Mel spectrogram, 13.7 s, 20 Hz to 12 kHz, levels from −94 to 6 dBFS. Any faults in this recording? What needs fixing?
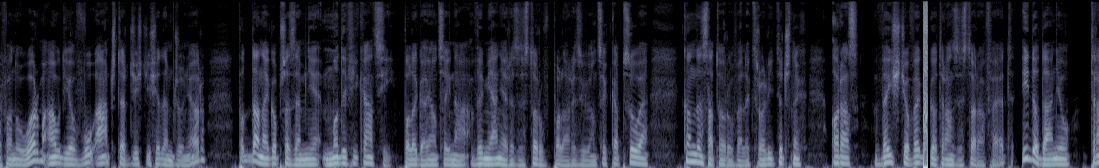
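A burst of static with hard edges cuts into the speech from 11.54 to 11.63 s, roughly 90 ms. This is file tags played as audio: a block of text metadata was decoded as if it were samples. The character bytes come out as a loud, rasping noise offset to one side of zero, and the zero padding within the block drops to dead silence. The fix is to trim the tag block from the audio. To prevent it, the decoder or editor should parse the container correctly and skip metadata chunks so that they never reach the sample stream.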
